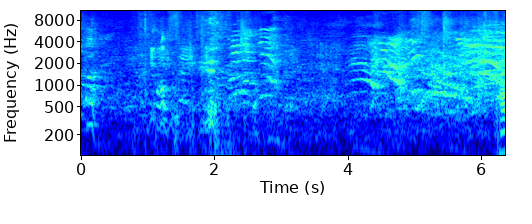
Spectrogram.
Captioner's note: crowd chatter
